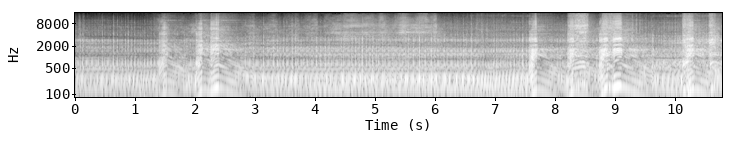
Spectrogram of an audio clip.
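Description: Small two-stroke petrol engine of a 1/5-scale RC buggy running with a steady buzz, blipped in quick rising-and-falling revs about a second and a half in and again several times from about eight seconds on.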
